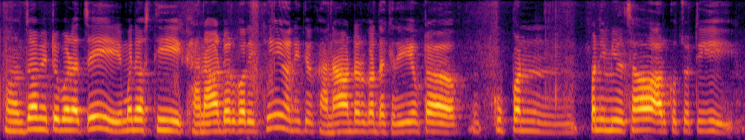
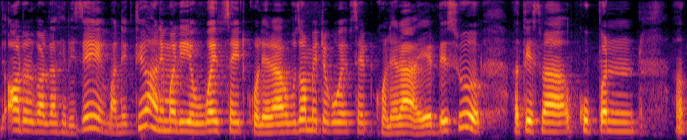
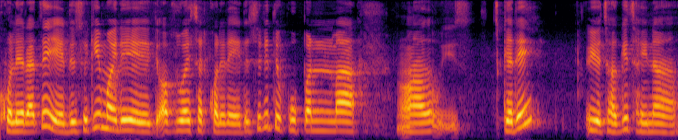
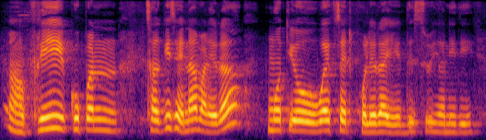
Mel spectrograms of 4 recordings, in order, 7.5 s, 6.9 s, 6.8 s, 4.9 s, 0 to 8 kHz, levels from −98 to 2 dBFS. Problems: background sounds at intervals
